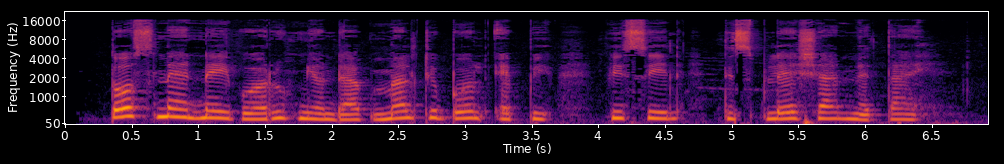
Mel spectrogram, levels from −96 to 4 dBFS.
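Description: No technical faults can be heard anywhere in the recording, which keeps a steady, intact signal throughout.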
